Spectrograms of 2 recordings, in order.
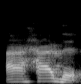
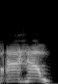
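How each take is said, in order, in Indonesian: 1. Huruf d terakhir berakhir dengan lepasan yang memantul. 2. Huruf d terakhir berakhir datar tanpa pantulan. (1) "Semuanya mantul" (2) "Bukan ahad"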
